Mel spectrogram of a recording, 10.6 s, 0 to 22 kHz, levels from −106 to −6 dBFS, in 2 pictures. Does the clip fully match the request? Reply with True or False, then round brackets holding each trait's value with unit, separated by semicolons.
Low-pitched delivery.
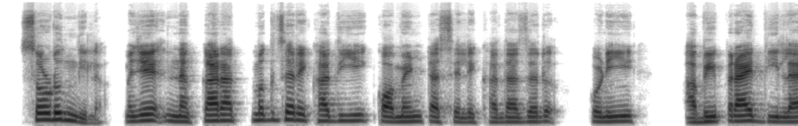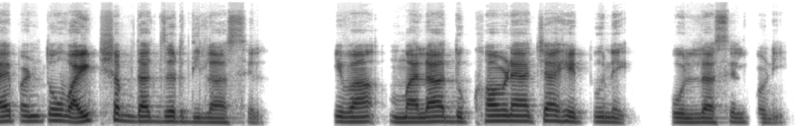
False (155 Hz)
